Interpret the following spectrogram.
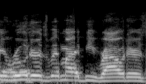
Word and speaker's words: Reuters: It's pronounced Reuters. R-E-U. I always say routers, but it might be routers.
